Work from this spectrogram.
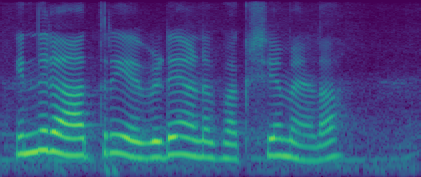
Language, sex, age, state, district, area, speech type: Malayalam, female, 18-30, Kerala, Pathanamthitta, rural, read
